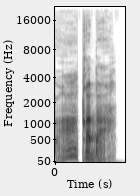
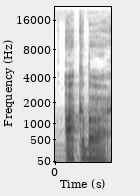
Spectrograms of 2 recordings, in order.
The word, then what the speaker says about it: Aqaba: name of this city the Q indicates the pronunciation close to Aqaba but most of us would say acaba as if it had a K there anyway but even if we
